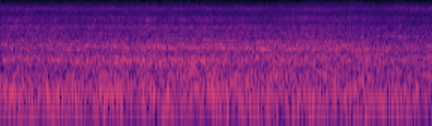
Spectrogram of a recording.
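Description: The Kamrup Express from Dibrugarh to Howrah runs through Bijni railway station without stopping, its wagons rumbling steadily with faint wheel clatter and squeal throughout.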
